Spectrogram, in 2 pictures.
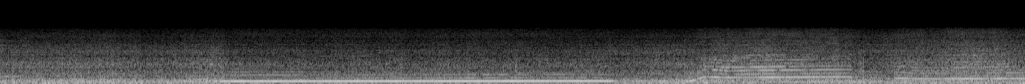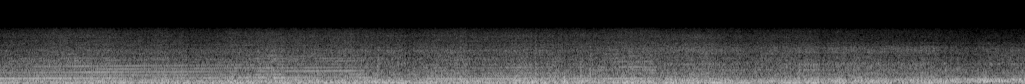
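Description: Cabin sound of a VF Engineering-supercharged BMW E46 M3's straight-six under hard acceleration, heard over steady wind and road rush. The engine holds a steady drone, dips sharply about six seconds in, then climbs in pitch again in long pulls, broken by gear changes about nine and fourteen seconds in.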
